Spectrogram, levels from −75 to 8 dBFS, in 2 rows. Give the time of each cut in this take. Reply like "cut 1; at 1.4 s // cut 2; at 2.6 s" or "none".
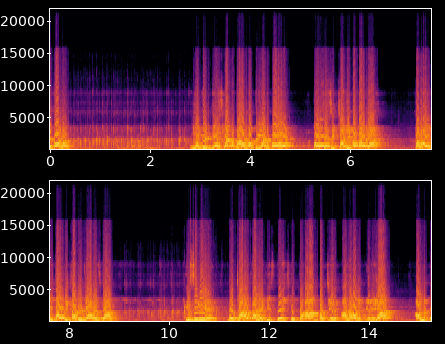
none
